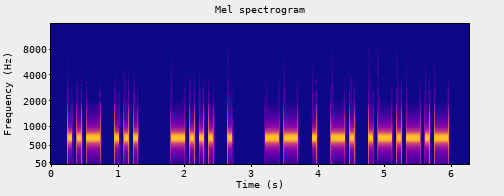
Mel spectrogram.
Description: Morse code, heard as a keyed tone, about 17 wpm, 700 Hz. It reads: US BE MEN.
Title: Sentences from Top 300 Words 17wpm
